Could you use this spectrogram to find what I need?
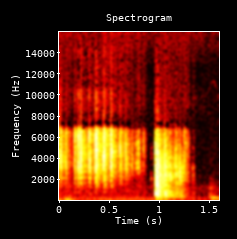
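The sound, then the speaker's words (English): Three dice, one black and two green, rattle together in quick clicking bursts as they are rolled in a game, followed by a louder clatter as they tumble onto a hard surface and settle with a faint final tap. “All right, so you'll get all three dice.”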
